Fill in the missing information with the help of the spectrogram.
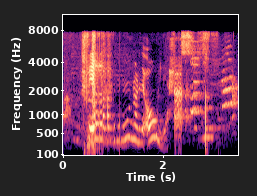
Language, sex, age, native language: Icelandic, female, 9, Icelandic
